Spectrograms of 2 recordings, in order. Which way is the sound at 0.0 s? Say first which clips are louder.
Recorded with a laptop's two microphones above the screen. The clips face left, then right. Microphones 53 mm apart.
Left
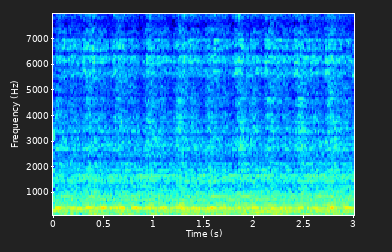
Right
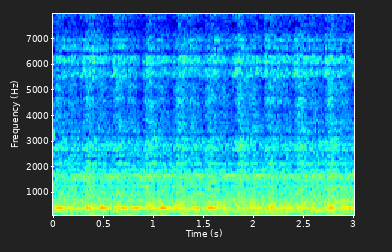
Right 4 dB; 65° right (ahead or behind).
